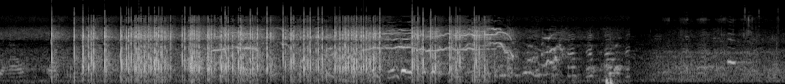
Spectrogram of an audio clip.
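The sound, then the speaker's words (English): Fireworks crackle and pop in rapid, dense bursts for several seconds on the 4th of July in Michigan while children and their cousins celebrating shout and laugh over them, then one deep thump near the end gives way to quieter background. “actually want to show you this video that I just happened to catch over the 4th of July as I was in Michigan with my kids, and they're celebrating fireworks with their cousins, and just has a little bit of a surprise ending I thought you might enjoy.”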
